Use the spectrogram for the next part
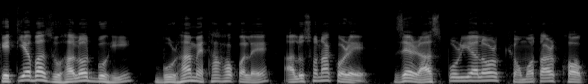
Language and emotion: Assamese, neutral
